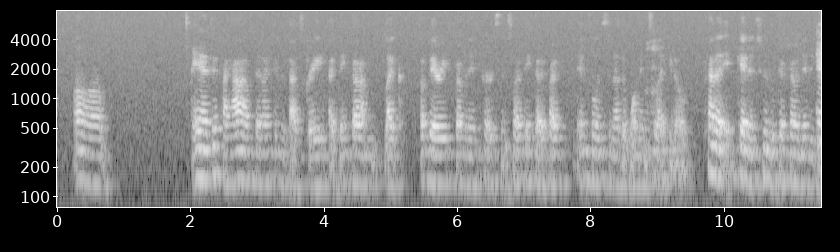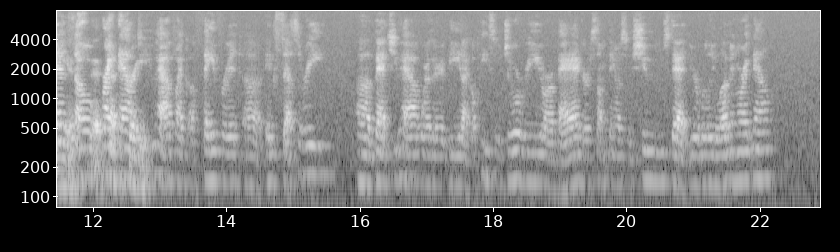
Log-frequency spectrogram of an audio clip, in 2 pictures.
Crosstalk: present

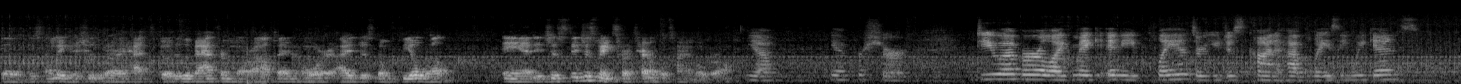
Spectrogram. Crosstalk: none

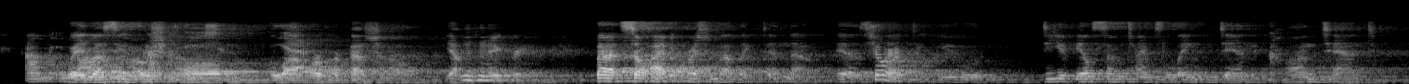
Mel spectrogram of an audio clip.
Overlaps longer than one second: present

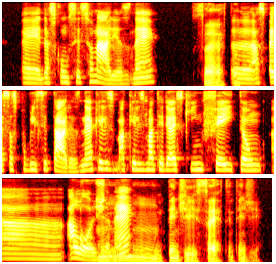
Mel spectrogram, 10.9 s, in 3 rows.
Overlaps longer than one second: none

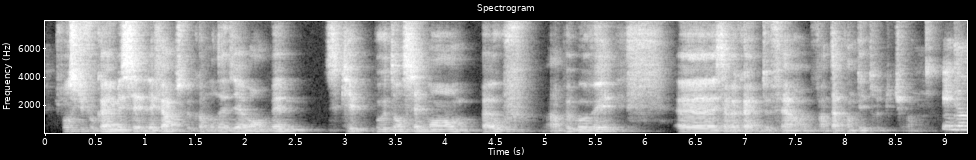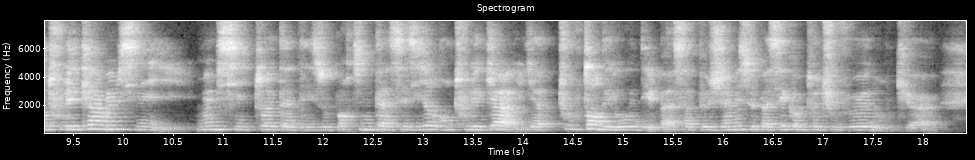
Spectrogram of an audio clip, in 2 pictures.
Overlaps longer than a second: none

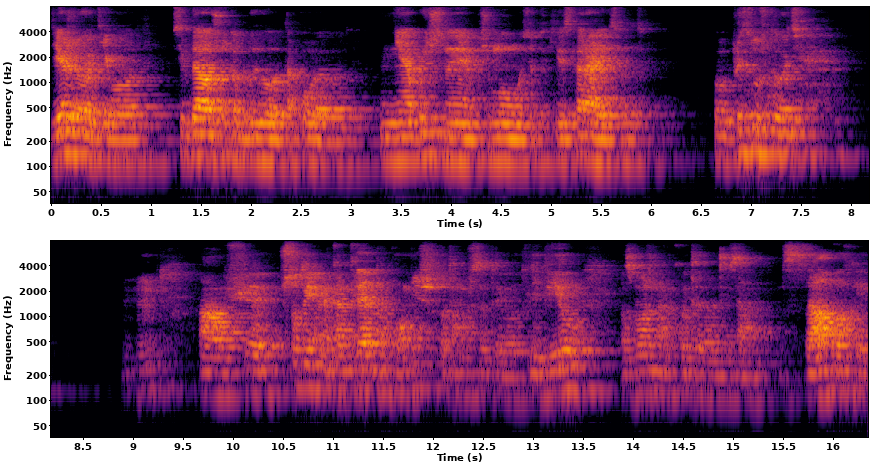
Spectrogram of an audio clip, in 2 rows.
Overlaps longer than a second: none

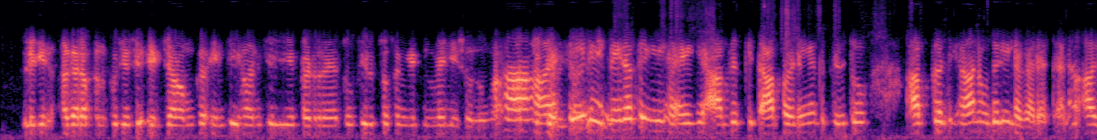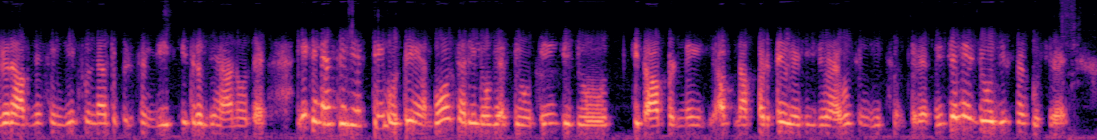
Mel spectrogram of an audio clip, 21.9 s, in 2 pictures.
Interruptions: present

